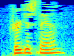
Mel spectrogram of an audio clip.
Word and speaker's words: Kyrgyzstan: And then in May, you were sent to Kyrgyzstan? – Yes.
